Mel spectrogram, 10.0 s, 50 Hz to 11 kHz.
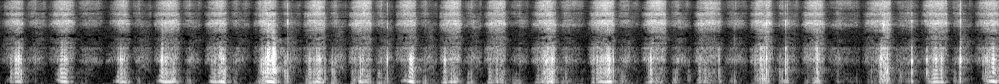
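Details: Snoring in a sleeping 2-month-old female Olde English Bulldog puppy (blue merle tri): rhythmic snorting snores with each breath, about 20 to 30 breaths a minute, in a quiet room.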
